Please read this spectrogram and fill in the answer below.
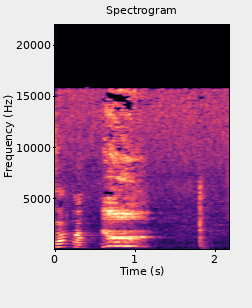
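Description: A short, breathy vocal sound from a young woman, lasting about half a second, followed by a single faint click near the end.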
